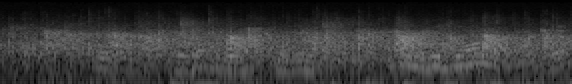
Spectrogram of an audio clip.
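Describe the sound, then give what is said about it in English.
A crowd applauds with steady, dense clapping that holds at an even level throughout, a broad hiss of many hands with no single claps standing out. “So, let's give these guys a big round of applause.”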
